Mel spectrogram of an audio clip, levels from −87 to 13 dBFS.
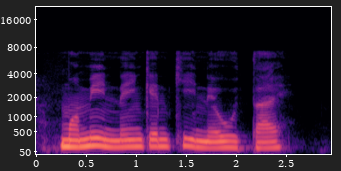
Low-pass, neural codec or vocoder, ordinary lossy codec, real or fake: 7.2 kHz; none; none; real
